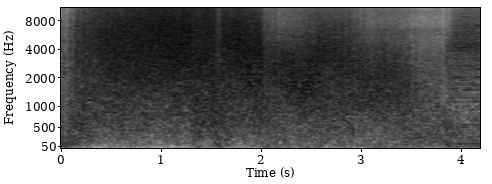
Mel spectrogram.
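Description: Loud rushing wind over a hand-mounted camera's microphone as a tandem skydiving pair leaves the aircraft door and drops into freefall. A steady wall of noise that starts suddenly and cuts off at the end.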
